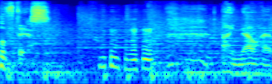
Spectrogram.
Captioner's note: laughs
